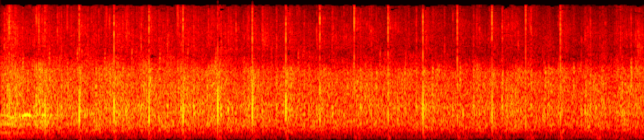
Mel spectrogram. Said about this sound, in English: Let's give the folks at home a big round of applause. Come on.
